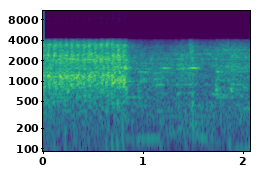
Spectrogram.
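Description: Power unit of a 60-ton shop press running loudly and steadily as it presses the spring to re-arch it, then shutting off a little under a second in, leaving a faint low hum.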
